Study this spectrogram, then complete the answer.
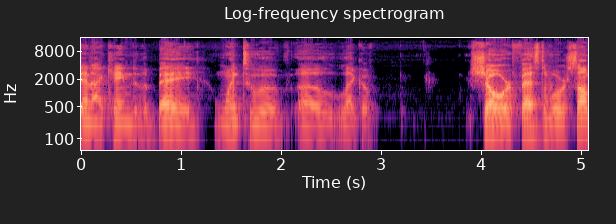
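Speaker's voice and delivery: normal talking voice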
